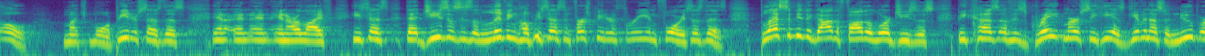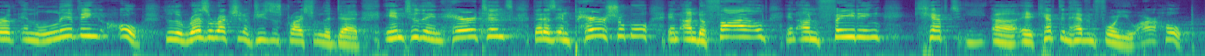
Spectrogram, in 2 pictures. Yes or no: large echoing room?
yes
